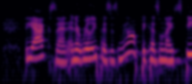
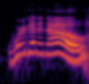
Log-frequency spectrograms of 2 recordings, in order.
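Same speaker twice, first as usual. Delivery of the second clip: loud warning; 3 semitones higher, 10 dB louder, slower than usual. Acted. Warning French liars.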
